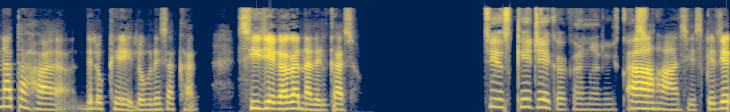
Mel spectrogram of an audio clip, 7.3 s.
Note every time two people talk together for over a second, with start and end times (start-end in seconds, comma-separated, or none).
none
